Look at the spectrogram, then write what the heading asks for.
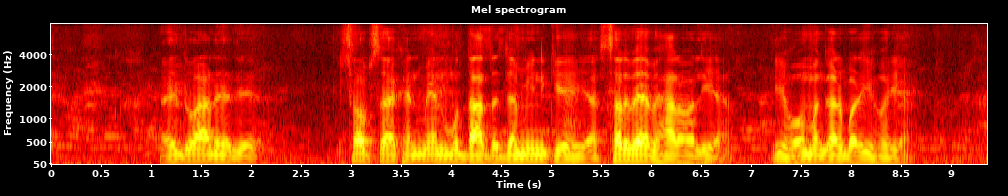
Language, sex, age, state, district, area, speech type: Maithili, male, 45-60, Bihar, Araria, rural, spontaneous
